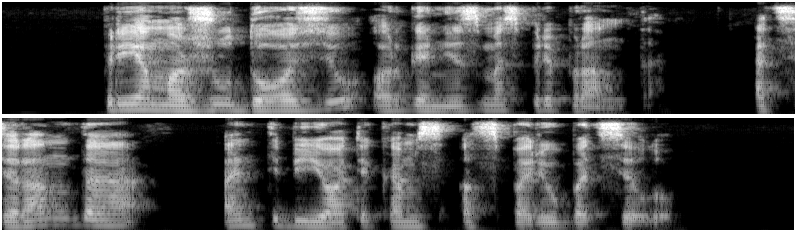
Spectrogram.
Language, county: Lithuanian, Panevėžys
